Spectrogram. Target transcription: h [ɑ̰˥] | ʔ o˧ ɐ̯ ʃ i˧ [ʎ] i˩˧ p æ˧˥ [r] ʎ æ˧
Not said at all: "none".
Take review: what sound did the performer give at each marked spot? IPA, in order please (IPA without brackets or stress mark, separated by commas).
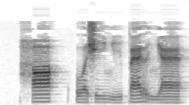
ɑ˥, ʎ, r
